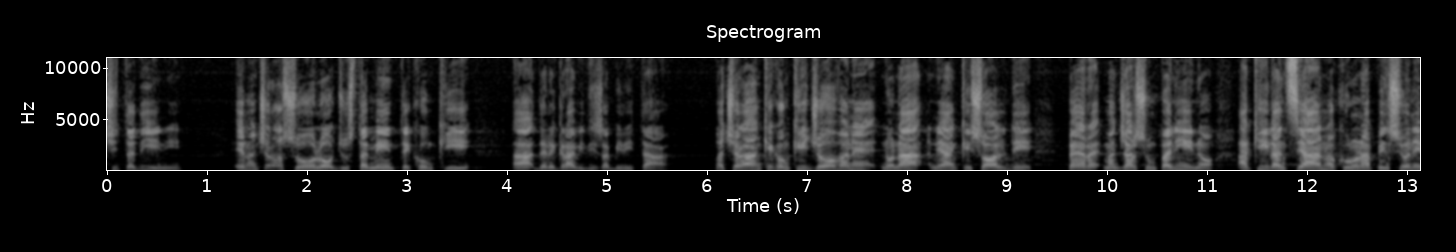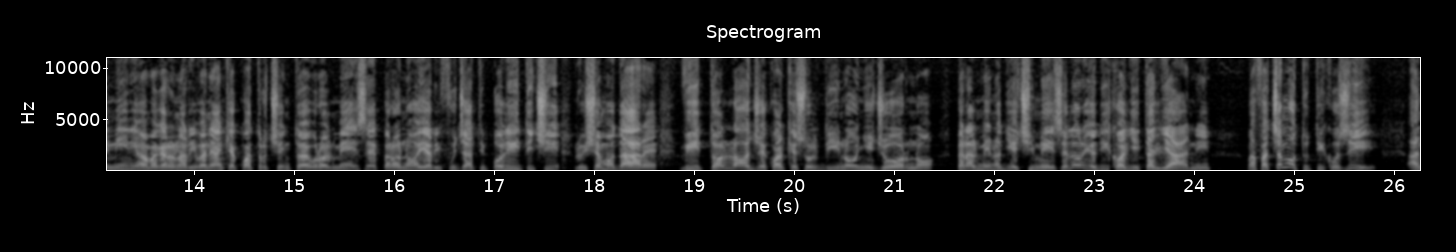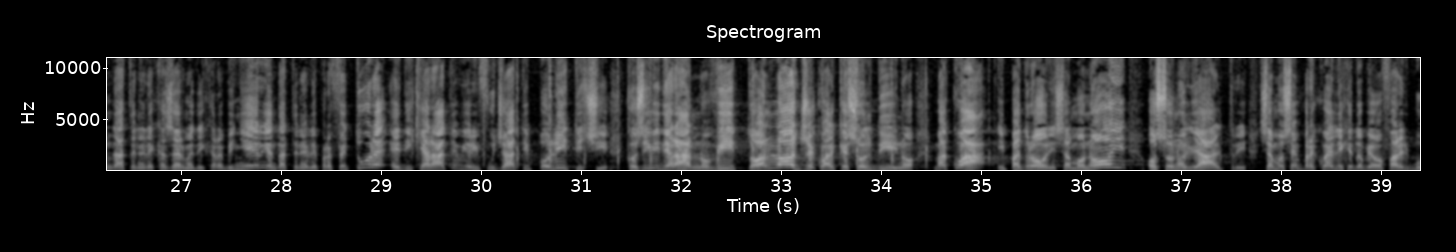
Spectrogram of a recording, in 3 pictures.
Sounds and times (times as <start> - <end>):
Speech: 0.0 - 39.3.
